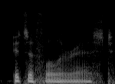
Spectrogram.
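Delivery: play-acted, utterly unruffled, super calm, soft, even. Retelling what someone said on finding a full arrest: imitating a super calm voice. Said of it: "super calm".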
